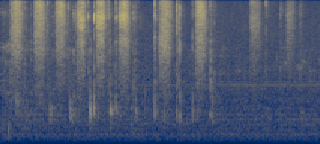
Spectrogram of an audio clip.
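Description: Pump-mist bottle of makeup setting spray spritzed onto the face about a dozen times in quick succession, each a short hiss, the last ones near the end.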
